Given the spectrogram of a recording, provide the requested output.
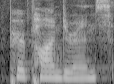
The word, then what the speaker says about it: preponderance: Preponderance. Am I pronouncing that correctly?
